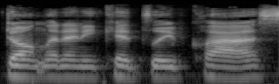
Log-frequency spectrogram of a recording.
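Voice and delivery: ordinary talk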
